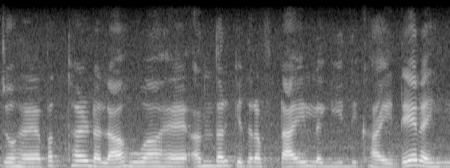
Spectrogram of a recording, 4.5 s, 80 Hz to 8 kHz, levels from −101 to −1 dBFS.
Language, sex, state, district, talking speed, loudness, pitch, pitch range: Hindi, female, Haryana, Jhajjar, 185 wpm, -16 LUFS, 190 Hz, 185-195 Hz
